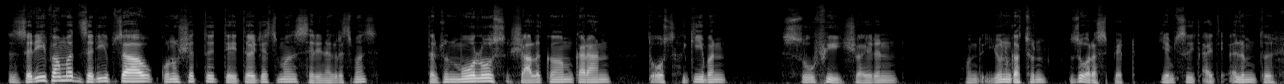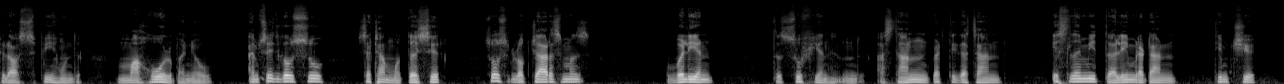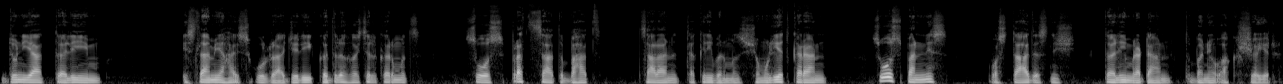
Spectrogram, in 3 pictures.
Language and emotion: Kashmiri, neutral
